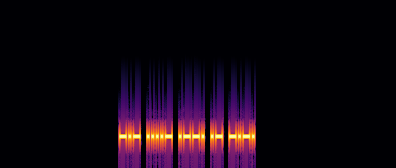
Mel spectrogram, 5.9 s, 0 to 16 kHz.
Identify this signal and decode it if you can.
Morse code, heard as a keyed tone, about 36 wpm, 700 Hz. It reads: K4PAC
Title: USA Call Signs - 5 Characters - Repeated 3x - 35wpm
